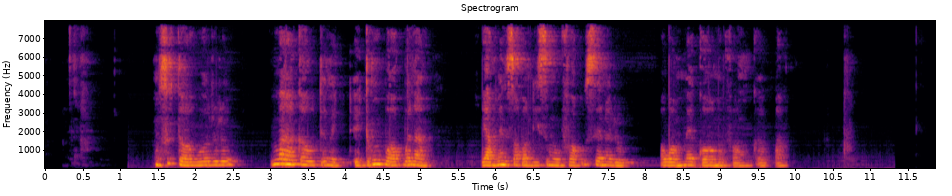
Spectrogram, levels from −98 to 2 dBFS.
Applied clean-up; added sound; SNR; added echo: neural separator model SepFormer DNS4.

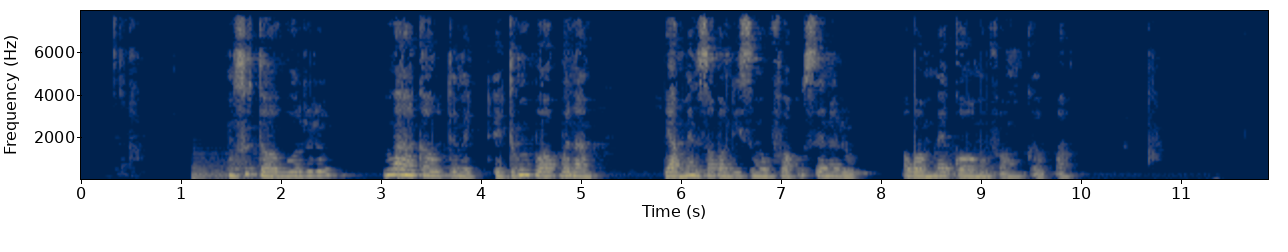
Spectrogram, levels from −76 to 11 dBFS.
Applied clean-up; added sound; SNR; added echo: classical method WPE with log-MMSE.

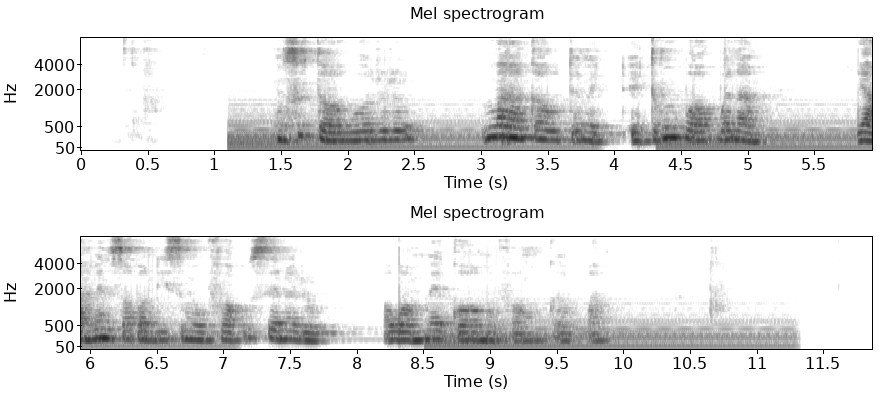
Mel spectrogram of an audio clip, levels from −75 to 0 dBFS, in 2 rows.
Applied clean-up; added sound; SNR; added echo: none; Piano; 12 dB; reverberation time 0.4 s.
